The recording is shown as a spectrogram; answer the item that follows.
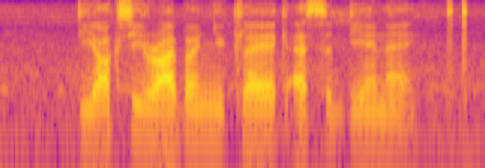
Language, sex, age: English, male, 24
